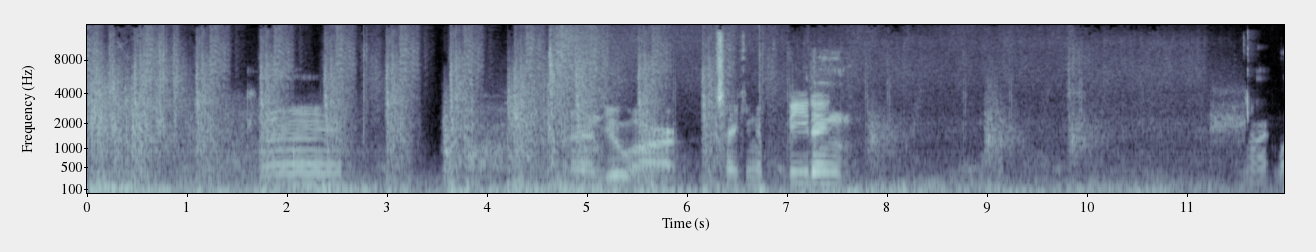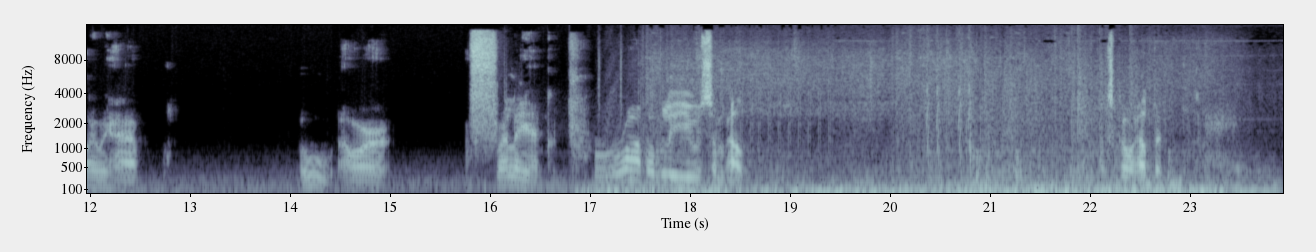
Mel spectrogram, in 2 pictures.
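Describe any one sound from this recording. Laser weapons fire in quick zapping bursts.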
